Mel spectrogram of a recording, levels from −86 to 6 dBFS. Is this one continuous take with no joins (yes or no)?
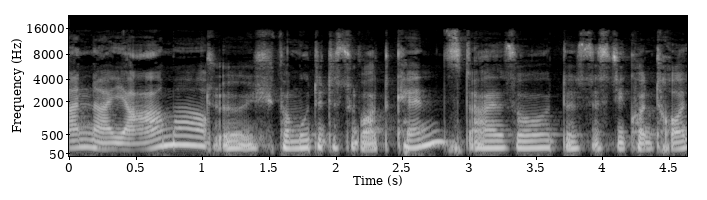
no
